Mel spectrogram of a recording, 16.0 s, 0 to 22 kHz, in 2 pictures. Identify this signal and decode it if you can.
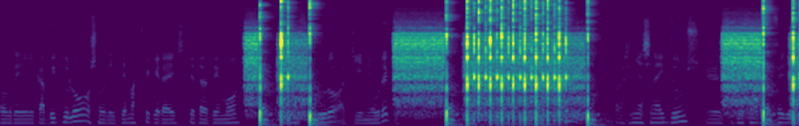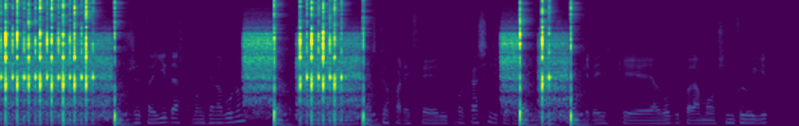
Pulse dialling, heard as a rotary dial, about 9 pulses a second, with speech in Spanish. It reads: 1 9 9 4 1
